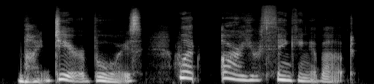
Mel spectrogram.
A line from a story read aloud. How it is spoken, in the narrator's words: exclaimed Mrs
